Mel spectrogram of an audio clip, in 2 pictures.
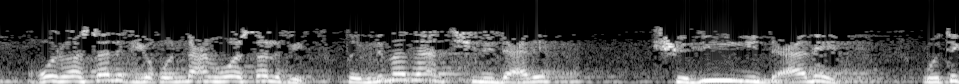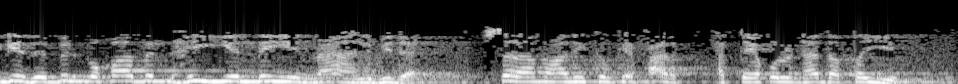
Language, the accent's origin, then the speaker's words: Arabic; Yemen; فإذا قلت يعني سطر على الشمال، هذه كلمة عندنا في اليمن تعني أن ما في شيء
